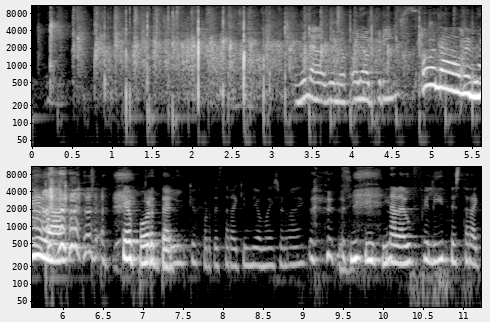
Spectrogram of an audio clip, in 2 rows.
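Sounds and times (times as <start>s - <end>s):
audience applause: 0.0s - 6.6s
laughter: 2.2s - 7.2s, 9.1s - 10.2s
speech: 3.3s - 11.2s.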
